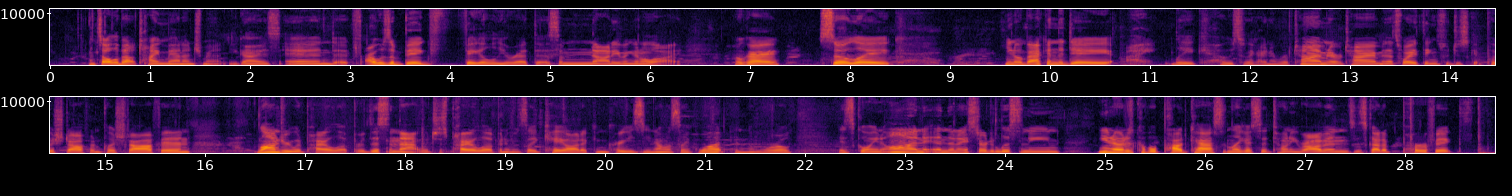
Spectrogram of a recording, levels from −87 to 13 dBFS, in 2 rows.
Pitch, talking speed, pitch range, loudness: 190 Hz, 220 wpm, 165-210 Hz, -21 LUFS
